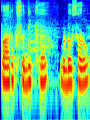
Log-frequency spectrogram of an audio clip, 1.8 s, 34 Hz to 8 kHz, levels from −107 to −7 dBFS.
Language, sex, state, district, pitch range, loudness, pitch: Rajasthani, female, Rajasthan, Churu, 185-200 Hz, -23 LUFS, 195 Hz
